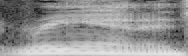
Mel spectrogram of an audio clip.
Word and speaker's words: Rhiannon: Rhiannon. I said it right. Rhiannon. She spelled it phonetically for me.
